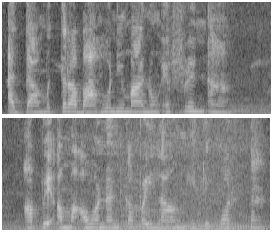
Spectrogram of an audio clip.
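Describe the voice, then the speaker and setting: Actress as a high-voiced, blunt Ilocano younger sister. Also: female voice, level tone, normal speed, music in the background, lightly acted. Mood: teasing, blunt. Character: nosy, blunt younger sister living in a boarding house. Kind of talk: comedy radio drama acting. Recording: noisy radio drama recording.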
